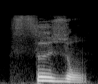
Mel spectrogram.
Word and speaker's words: faisons: So it's quite strange because French people tend to pronounce faisons.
